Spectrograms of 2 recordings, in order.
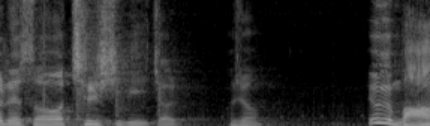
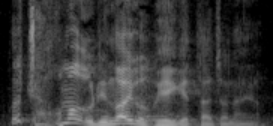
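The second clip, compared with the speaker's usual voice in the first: ordinary talk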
